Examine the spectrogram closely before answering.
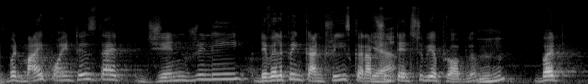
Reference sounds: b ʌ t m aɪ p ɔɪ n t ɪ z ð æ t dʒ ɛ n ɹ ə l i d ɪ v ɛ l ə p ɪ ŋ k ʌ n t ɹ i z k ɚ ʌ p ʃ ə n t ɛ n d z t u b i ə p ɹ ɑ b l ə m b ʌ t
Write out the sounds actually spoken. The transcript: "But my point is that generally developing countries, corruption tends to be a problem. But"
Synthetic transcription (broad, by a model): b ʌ t m aɪ p ɔɪ n t ɪ z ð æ t dʒ ɛ n ɹ ə l i d ɪ v ɛ l ə p ɪ ŋ k ʌ n t ɹ i z k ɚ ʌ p ʃ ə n t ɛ n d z t u b i ə p ɹ ɑ b l ə m b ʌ t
